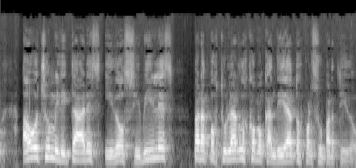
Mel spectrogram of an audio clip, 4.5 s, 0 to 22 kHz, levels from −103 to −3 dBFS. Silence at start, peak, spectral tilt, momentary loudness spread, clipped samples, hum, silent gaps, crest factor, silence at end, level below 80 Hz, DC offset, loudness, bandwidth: 0 s; 0 dBFS; -5.5 dB/octave; 8 LU; under 0.1%; none; none; 16 dB; 0 s; -58 dBFS; under 0.1%; -16 LUFS; 15.5 kHz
